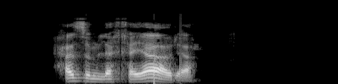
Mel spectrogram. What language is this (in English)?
Central Kurdish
